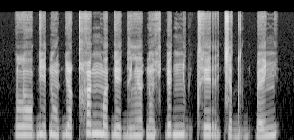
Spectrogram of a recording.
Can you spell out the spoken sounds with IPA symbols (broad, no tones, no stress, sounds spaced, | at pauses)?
l ɔ ɠ i ɗ õ ɠ i qʰ ɘ ŋ͡m ɐ ɠ e ɡ ɘ lʲ ɔ̃ ɗ õ ç ɠ ɛ ɡ ɲ ɔ ɡ tʰ e r c ɐ d u ɡ k͡p ɛ ɲ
